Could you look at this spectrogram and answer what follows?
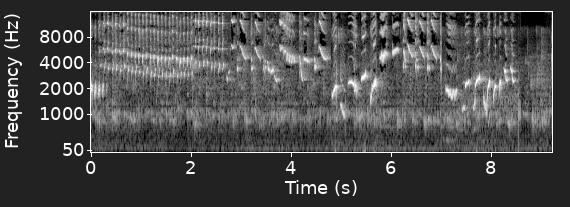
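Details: White-rumped shama song used as a lure to set other shamas singing loudly: fast repeated high trills, then varied whistled notes and sharp upward and downward sweeps, rich and continuous.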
